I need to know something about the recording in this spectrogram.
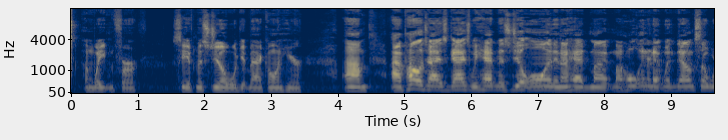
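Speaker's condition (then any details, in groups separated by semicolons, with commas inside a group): No condition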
